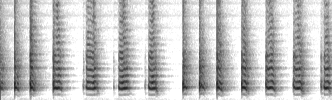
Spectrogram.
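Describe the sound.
A rapid run of about fourteen raspy, excited turkey hen yelps blown on a game call, loud, in a quick steady cadence with no talking.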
